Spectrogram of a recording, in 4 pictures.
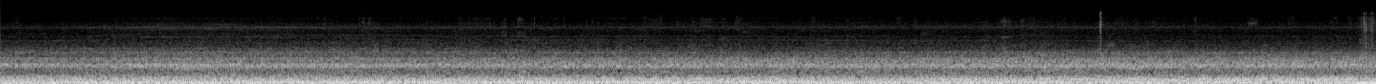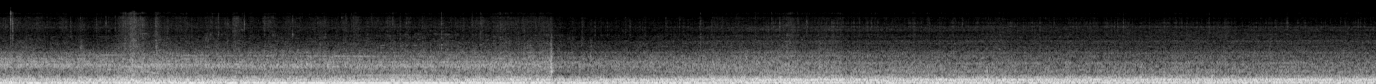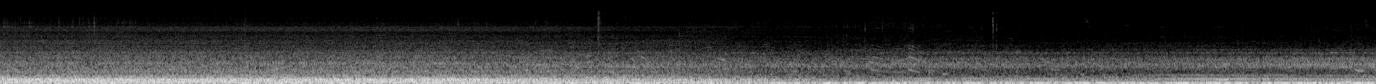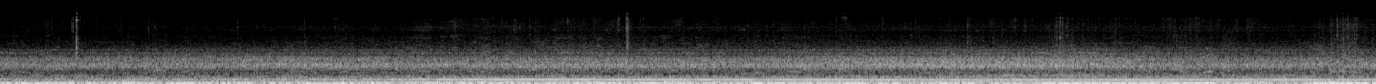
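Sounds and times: jet engine roar in cabin: 0:00.0 - 0:55.0
runway rollout rumble: 0:00.0 - 0:55.0.

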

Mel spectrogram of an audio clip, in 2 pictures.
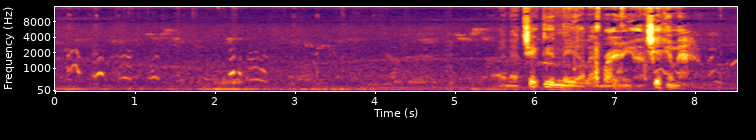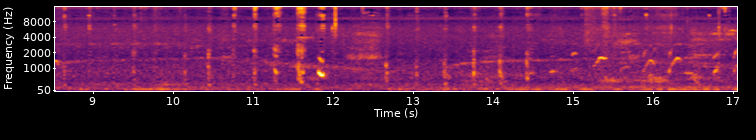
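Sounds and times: puppy whimpering and squeaking: 0:00.0 - 0:03.5, 0:06.3 - 0:07.4, 0:08.2 - 0:17.0.

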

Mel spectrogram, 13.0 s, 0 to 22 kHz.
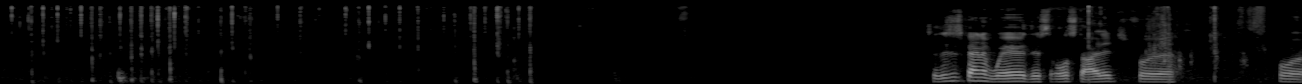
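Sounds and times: typing on computer keyboard: 0:00.0 - 0:05.4.

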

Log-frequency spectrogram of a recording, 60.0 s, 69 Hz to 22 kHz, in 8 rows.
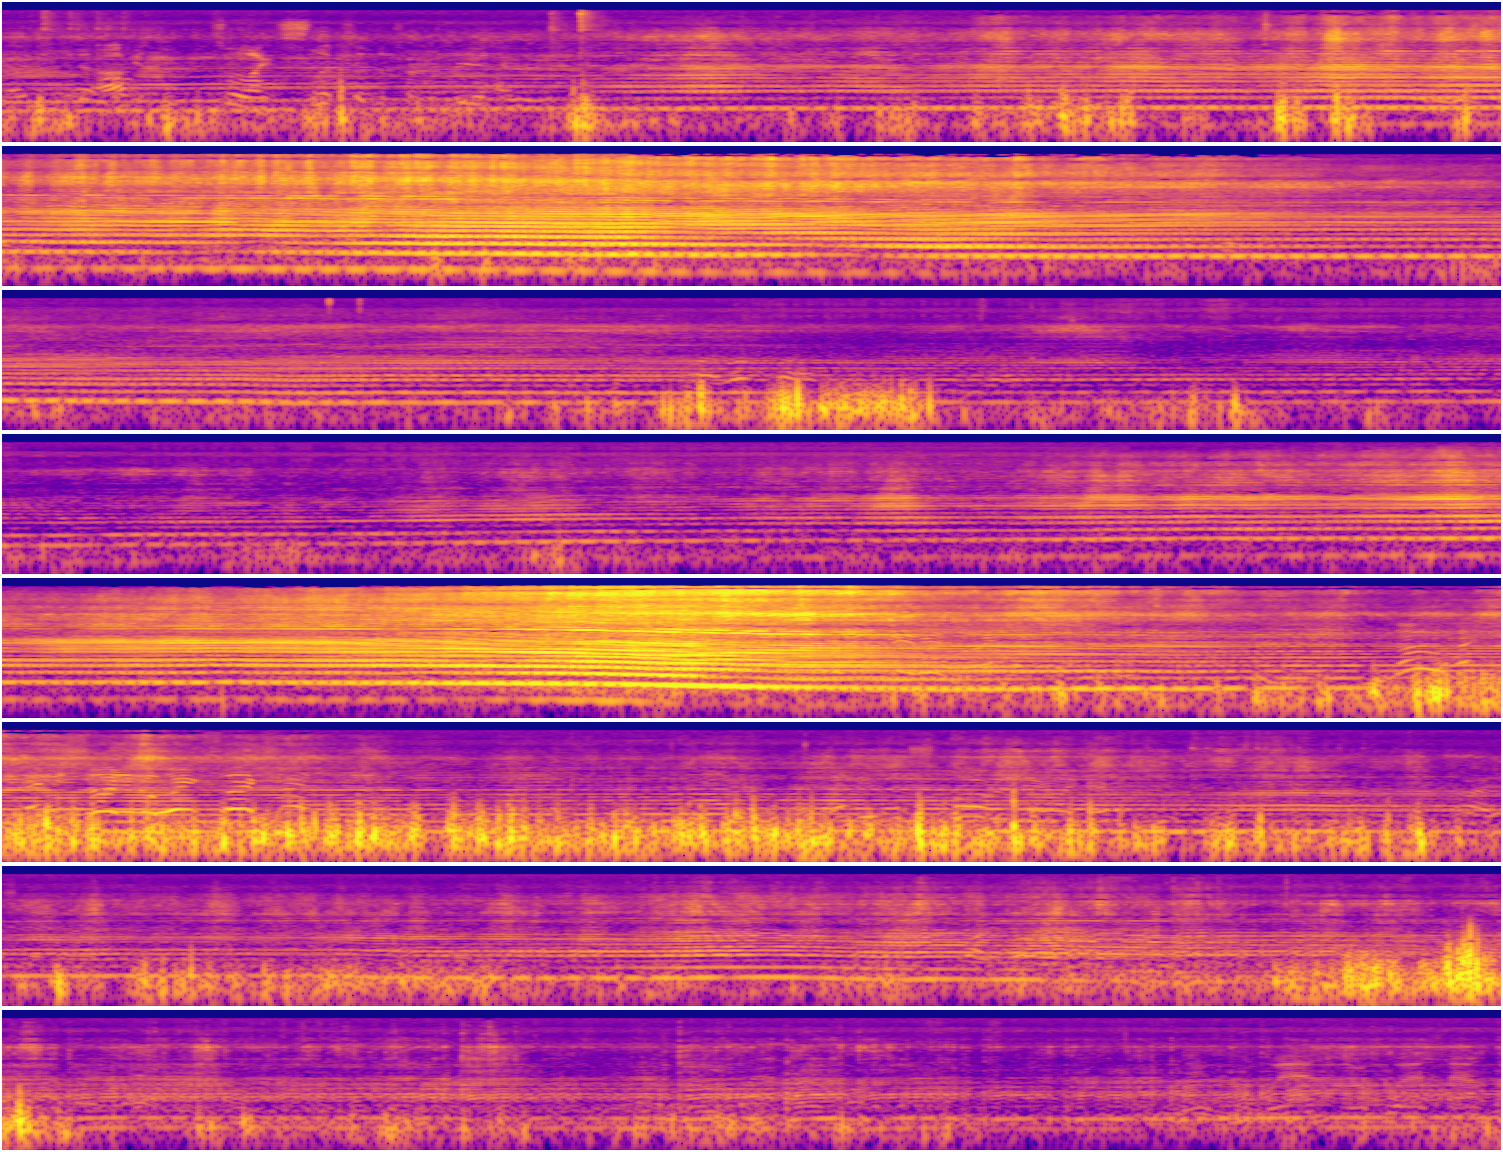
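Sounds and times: model airplane engine drone: 0:00.0 - 0:59.9.

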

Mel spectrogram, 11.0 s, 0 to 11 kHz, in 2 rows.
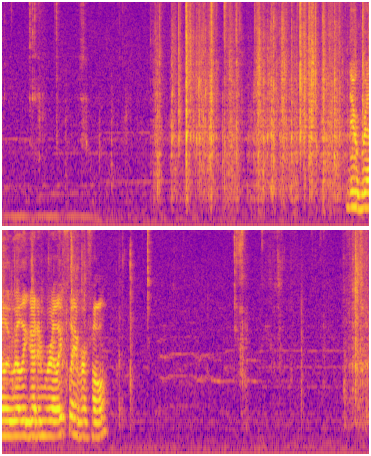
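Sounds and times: plastic snack bag crinkling: 0:02.2 - 0:07.4, 0:10.6 - 0:11.0.

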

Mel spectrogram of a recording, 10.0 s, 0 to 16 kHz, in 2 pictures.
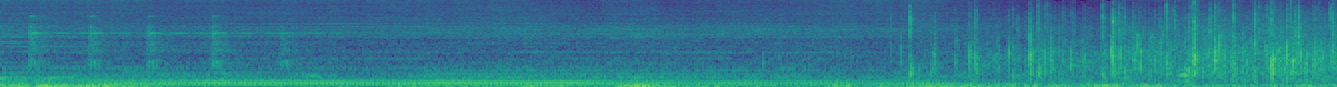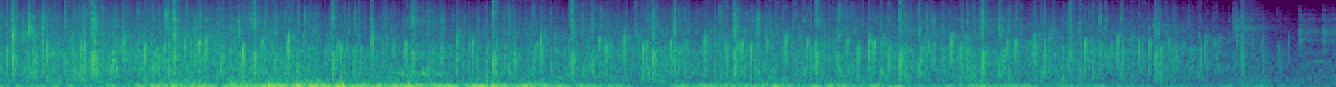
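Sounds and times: drum and cymbal hits: 0:00.0 - 0:03.8.

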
